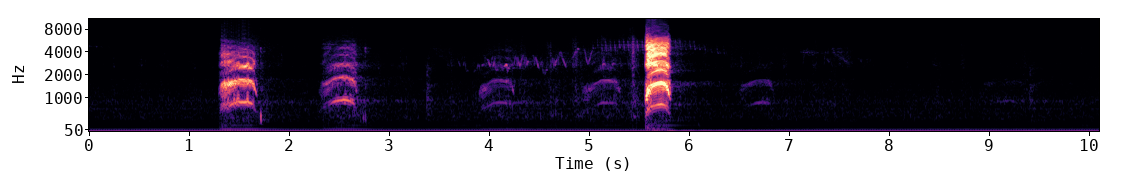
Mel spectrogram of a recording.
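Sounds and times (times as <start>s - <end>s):
crow giving a harsh loud caw: 1.3s - 2.8s, 5.1s - 6.9s.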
